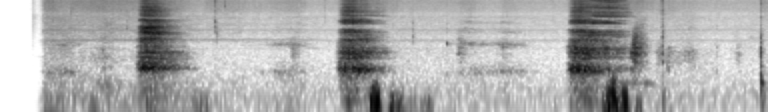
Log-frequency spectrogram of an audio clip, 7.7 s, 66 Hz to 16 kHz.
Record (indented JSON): {
  "exhalation_length": "7.7 s",
  "exhalation_amplitude": 24355,
  "exhalation_signal_mean_std_ratio": 0.42,
  "survey_phase": "beta (2021-08-13 to 2022-03-07)",
  "age": "18-44",
  "gender": "Male",
  "wearing_mask": "No",
  "symptom_runny_or_blocked_nose": true,
  "symptom_fatigue": true,
  "symptom_headache": true,
  "symptom_change_to_sense_of_smell_or_taste": true,
  "smoker_status": "Never smoked",
  "respiratory_condition_asthma": false,
  "respiratory_condition_other": false,
  "recruitment_source": "Test and Trace",
  "submission_delay": "0 days",
  "covid_test_result": "Positive",
  "covid_test_method": "LFT"
}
